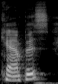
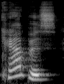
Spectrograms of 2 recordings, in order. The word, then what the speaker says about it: Campu5: I think it's pronounced Campus.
